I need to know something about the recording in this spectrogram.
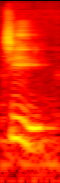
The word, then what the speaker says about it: Kyi: mention this also, that KYI is pronounced as Chi. So don't get confused when I pronounce it.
